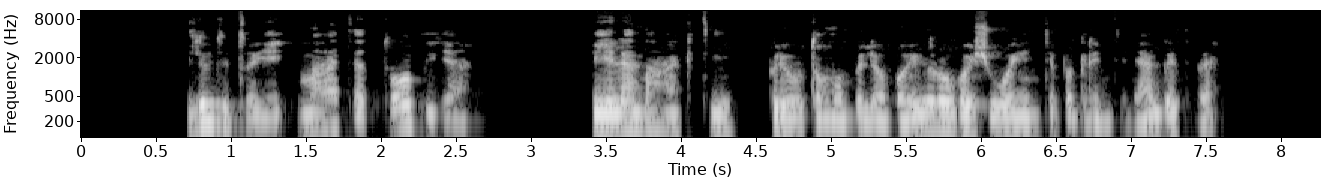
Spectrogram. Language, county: Lithuanian, Vilnius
